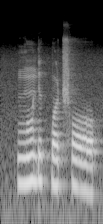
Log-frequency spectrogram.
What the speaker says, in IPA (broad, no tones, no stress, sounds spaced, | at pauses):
ŋ õ ɗ ɨ k͡p o ʈ͡ʂʰ o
